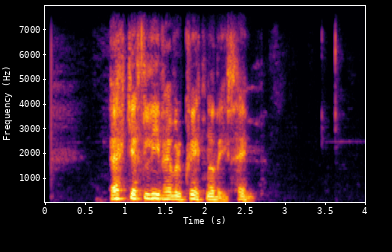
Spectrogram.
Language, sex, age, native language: Icelandic, male, 80-89, Icelandic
